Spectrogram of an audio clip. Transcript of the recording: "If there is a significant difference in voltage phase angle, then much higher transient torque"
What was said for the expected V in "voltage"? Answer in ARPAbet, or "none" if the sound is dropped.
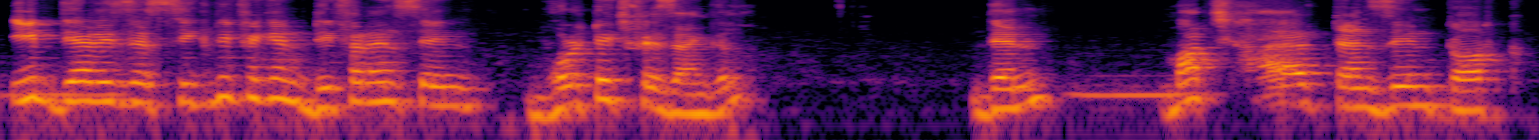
B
